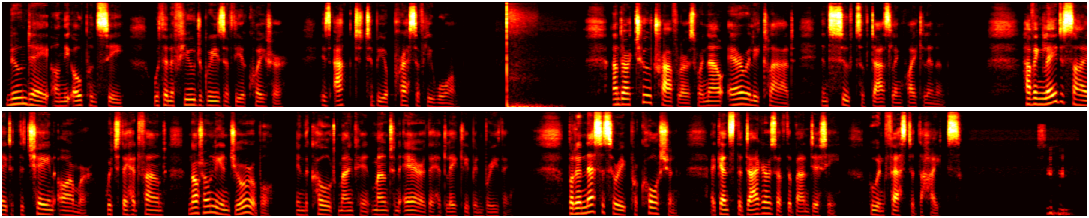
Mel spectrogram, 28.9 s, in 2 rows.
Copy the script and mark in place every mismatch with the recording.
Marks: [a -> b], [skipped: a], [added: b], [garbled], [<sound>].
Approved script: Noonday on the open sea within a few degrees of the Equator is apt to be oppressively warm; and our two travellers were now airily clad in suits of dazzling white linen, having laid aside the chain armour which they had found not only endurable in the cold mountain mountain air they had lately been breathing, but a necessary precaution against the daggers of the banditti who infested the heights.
Noonday on the open sea within a few degrees of the Equator is apt to be oppressively warm; [thud] and our two travellers were now airily clad in suits of dazzling white linen, having laid aside the chain armour which they had found not only endurable in the cold mountain mountain air they had lately been breathing, but a necessary precaution against the daggers of the banditti who infested the heights. [laugh]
